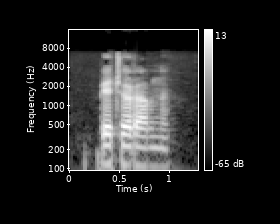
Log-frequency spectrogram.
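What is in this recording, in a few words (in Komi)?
"петшӧравны", Komi, male; audio dict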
